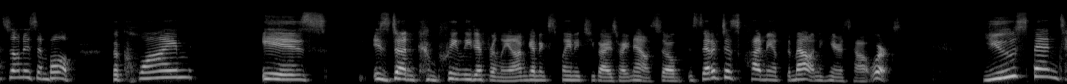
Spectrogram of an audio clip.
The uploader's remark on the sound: In this excerpt, from one of our monthly VIP Live Zoom calls with the 10,000 NOs Insiders Community.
